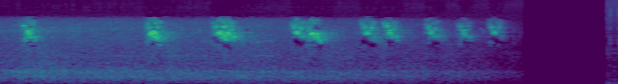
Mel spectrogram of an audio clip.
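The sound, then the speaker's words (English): Birds chirp in a quick series of bright, repeated calls, about a dozen short bursts over a steady low background hum, before cutting to silence. “Who invited these damn birds? They literally won't shut the fuck up.”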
